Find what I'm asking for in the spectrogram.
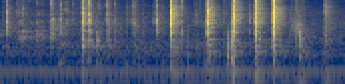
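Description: Crisp, clacky keystrokes from a mechanical keyboard, close up, struck in an uneven rhythm with several loud sharp clicks.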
